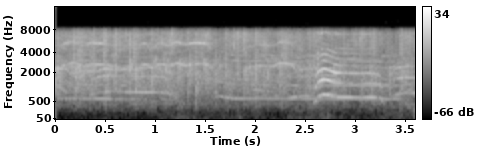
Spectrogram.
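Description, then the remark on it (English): A packed crowd at Bashes in Olathe applauds Kansas City Chiefs left cornerback Brandon Flowers steadily, with scattered cheers and whoops over the dense clapping, and one voice rises in a loud shout near the end. “Huge crowd here tonight at Bashes in Olathe.”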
